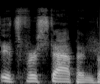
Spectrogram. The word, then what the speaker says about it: Verstappen: How do you say his last name? – It's Verstappen, but you are definitely...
